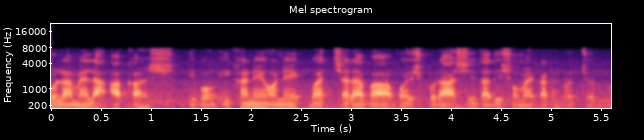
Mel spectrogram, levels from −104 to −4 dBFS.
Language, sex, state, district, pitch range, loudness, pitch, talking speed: Bengali, male, West Bengal, Jhargram, 105-110 Hz, -23 LUFS, 110 Hz, 150 wpm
